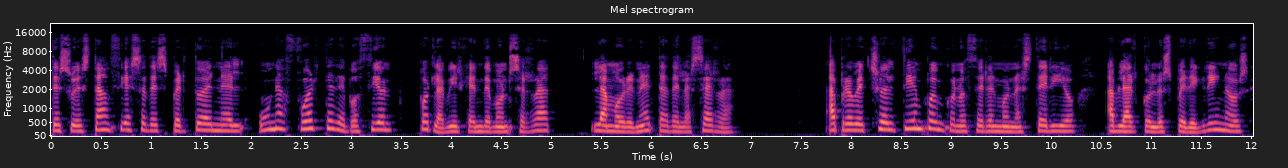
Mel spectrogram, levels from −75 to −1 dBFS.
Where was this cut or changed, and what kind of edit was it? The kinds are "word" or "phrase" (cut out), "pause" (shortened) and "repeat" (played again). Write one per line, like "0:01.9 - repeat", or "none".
none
